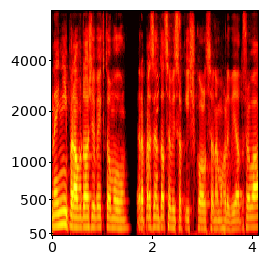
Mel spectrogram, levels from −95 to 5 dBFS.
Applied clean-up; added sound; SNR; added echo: neural mask model Resemble Enhance denoiser.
